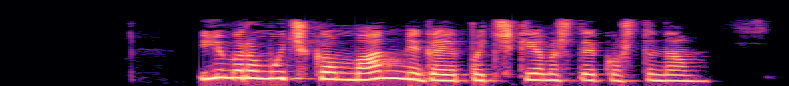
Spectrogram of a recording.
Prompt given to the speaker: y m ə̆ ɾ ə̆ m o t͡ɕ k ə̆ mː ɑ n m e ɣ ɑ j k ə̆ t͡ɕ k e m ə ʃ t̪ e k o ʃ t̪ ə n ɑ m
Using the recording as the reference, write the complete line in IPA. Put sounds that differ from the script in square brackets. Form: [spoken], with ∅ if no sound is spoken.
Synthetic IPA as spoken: y m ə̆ ɾ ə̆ m [u] t͡ɕ k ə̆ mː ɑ n m e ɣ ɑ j [p] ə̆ t͡ɕ k e m ə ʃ t̪ e k o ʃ t̪ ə n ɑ m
